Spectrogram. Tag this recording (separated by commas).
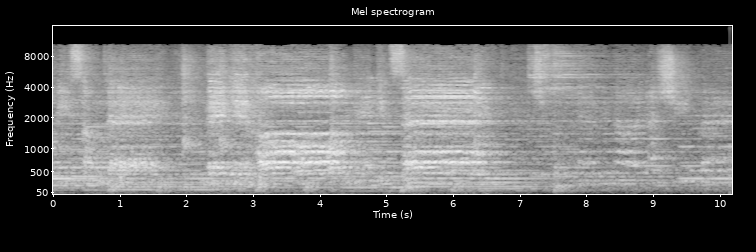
Choir, Singing, Music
